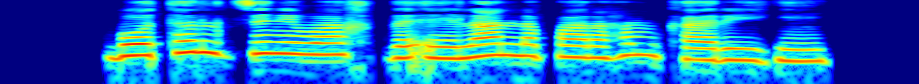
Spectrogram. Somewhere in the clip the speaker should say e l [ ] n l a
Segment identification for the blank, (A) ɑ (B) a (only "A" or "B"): A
